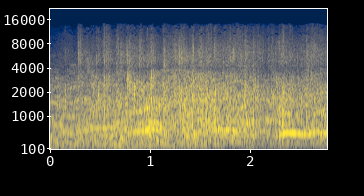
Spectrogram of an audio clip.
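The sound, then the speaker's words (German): Applause at an art exhibition opening: dense, steady clapping from a crowd that continues without break, with faint voices mixed in beneath. “Und nach wie vor gilt auf der Eröffnung der Applaus dem Kunstliebhaber Harald Falkenberg.”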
